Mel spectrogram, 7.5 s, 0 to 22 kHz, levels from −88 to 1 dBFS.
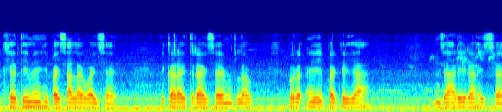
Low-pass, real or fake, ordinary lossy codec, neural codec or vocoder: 7.2 kHz; real; none; none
